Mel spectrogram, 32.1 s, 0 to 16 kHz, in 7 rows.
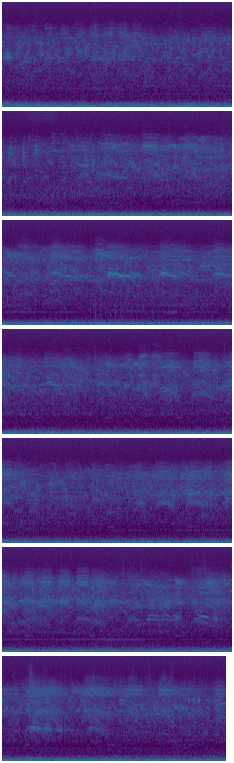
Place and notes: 04:00 Berlin, Buch, Moorlinse - pond, wetland ambience
Deutschland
